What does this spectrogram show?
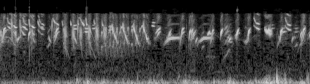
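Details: Rapid, high-pitched twitter of a goldfinch, offered as a model song for teaching a pet goldfinch; tightly packed chirps, short trills and liquid notes tumble together without a break.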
